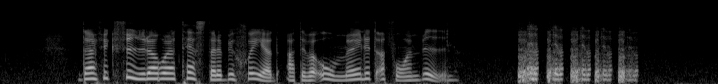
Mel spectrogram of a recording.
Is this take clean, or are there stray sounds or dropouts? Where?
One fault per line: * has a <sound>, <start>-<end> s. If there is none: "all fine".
* has a laugh, 5.2-6.4 s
